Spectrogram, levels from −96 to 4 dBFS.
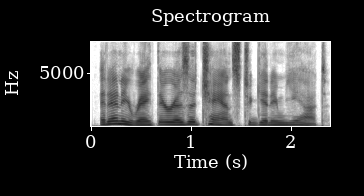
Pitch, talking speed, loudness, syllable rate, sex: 185 Hz, 275 wpm, -16 LUFS, 6.3 syllables/s, female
